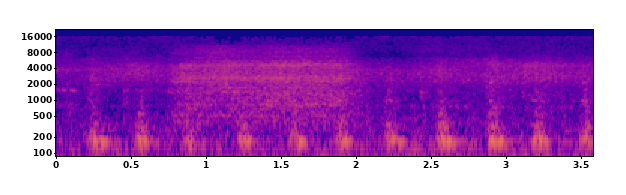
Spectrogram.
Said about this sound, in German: Opa sah verwundert, wie ein Zug durch die Türe fuhr.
